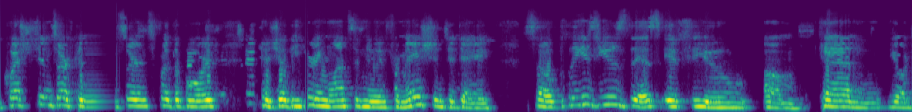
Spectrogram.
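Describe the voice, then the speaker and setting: Woman with a soft, mellow tone. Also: fairly low pitch, husky, rough recording. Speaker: meeting organizer giving instructions. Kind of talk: informal announcements at a community meeting.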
